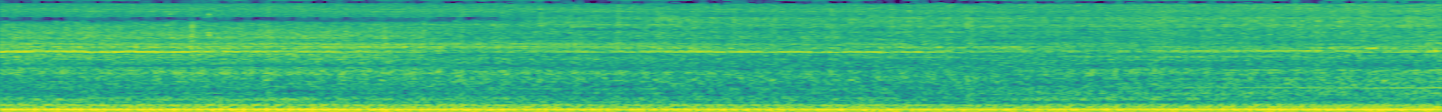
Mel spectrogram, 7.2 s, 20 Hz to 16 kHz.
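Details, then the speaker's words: Mk3 Jetta VR6 Silver Arrow with a fresh engine and rebuilt Vortech V9 supercharger kit: a smooth, even idle with a steady low drone and faint blower whine, no ticks or knocks. The engine sounds healthy. "yeah sounds healthy uh don't sound anything like it"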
